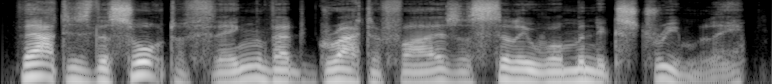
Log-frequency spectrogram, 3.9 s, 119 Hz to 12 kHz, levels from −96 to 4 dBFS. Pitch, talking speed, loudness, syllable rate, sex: 125 Hz, 185 wpm, -20 LUFS, 5.4 syllables/s, male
